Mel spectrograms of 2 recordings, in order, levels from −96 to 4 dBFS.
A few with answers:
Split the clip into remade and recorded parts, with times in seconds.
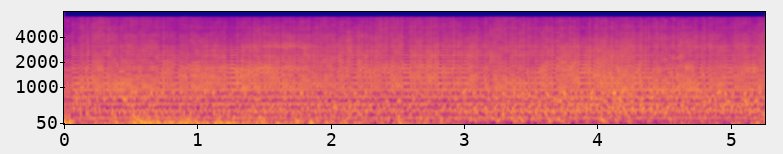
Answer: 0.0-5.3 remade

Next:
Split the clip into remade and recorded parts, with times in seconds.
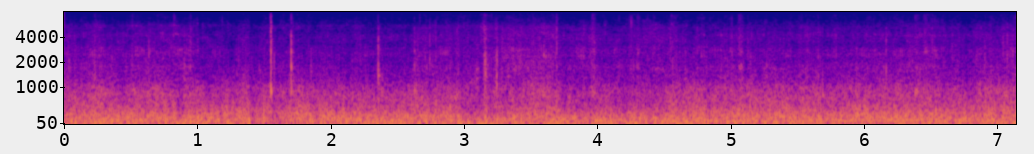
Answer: 0.0-7.1 recorded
